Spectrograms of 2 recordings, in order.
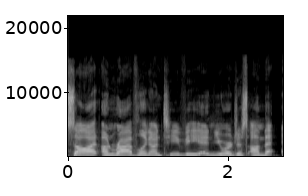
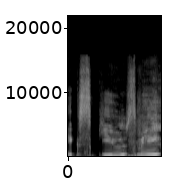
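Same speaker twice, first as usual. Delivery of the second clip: acted tearful crying between sobs; 8 semitones higher, 7 dB quieter than usual. Retelling someone coming over after hearing the bottle pop: imitating Kelsey crying. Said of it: "crying and just going".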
